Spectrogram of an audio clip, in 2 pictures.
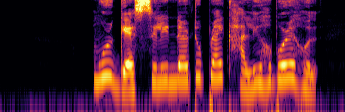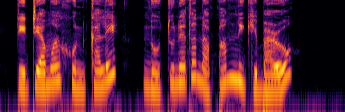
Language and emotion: Assamese, fearful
